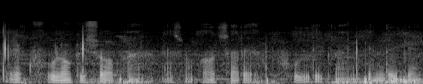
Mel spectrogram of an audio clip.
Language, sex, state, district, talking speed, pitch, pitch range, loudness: Hindi, male, Chhattisgarh, Raipur, 200 wpm, 100 Hz, 95-115 Hz, -24 LUFS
